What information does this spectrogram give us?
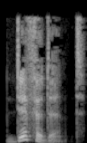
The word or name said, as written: diffident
